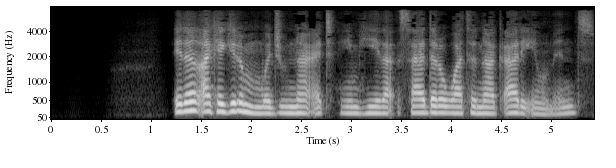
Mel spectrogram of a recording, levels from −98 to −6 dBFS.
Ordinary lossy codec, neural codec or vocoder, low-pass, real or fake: MP3, 32 kbps; codec, 16 kHz, 0.2 kbps, FocalCodec; 7.2 kHz; fake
